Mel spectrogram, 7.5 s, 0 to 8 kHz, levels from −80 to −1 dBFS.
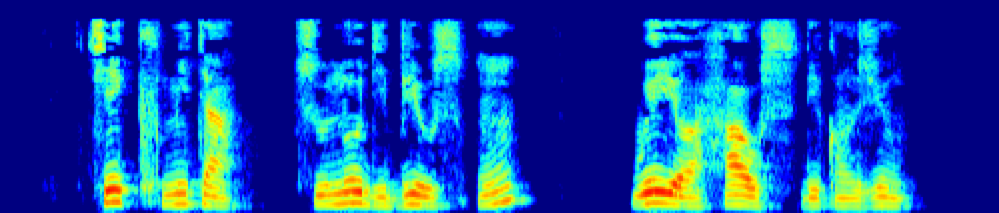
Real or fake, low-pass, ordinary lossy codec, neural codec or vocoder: real; 7.2 kHz; MP3, 24 kbps; none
